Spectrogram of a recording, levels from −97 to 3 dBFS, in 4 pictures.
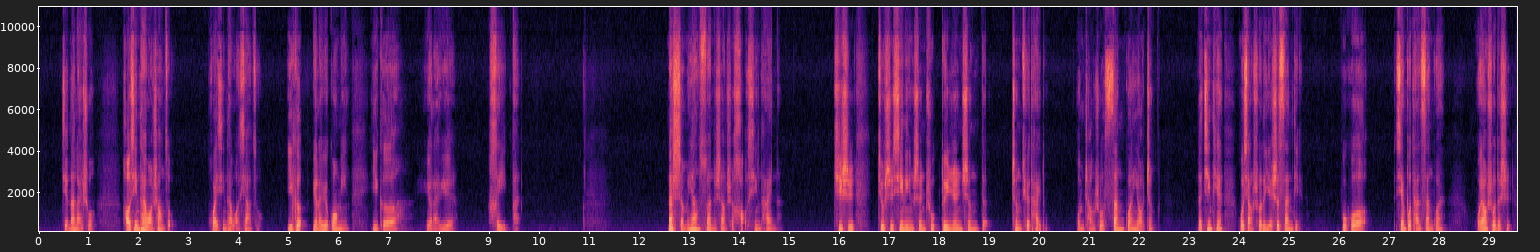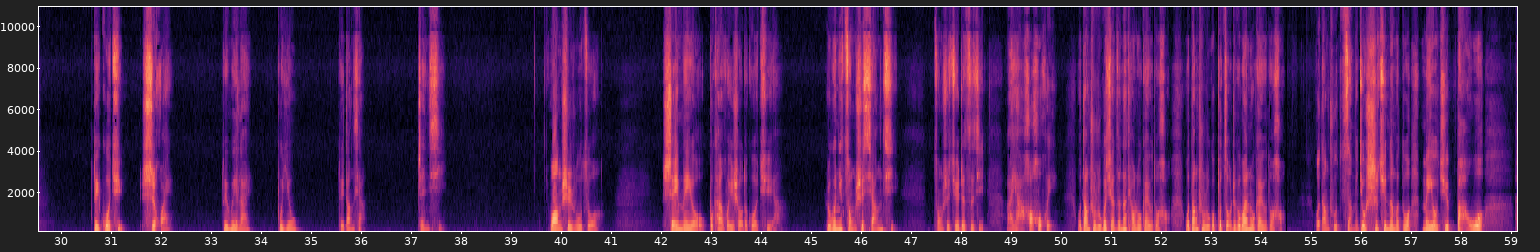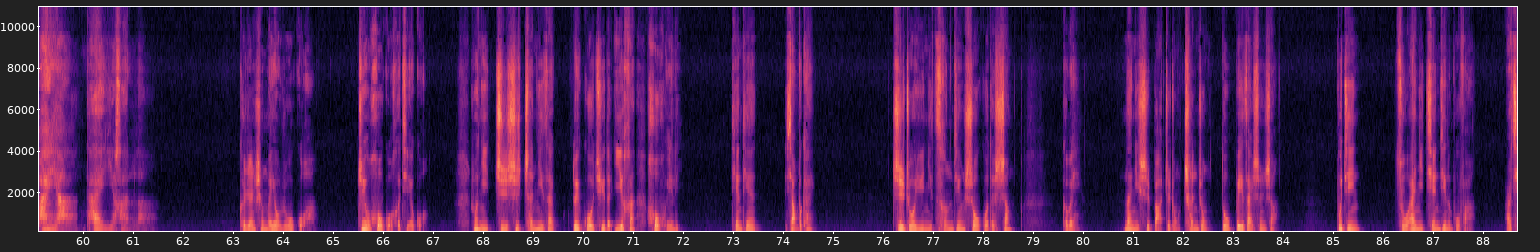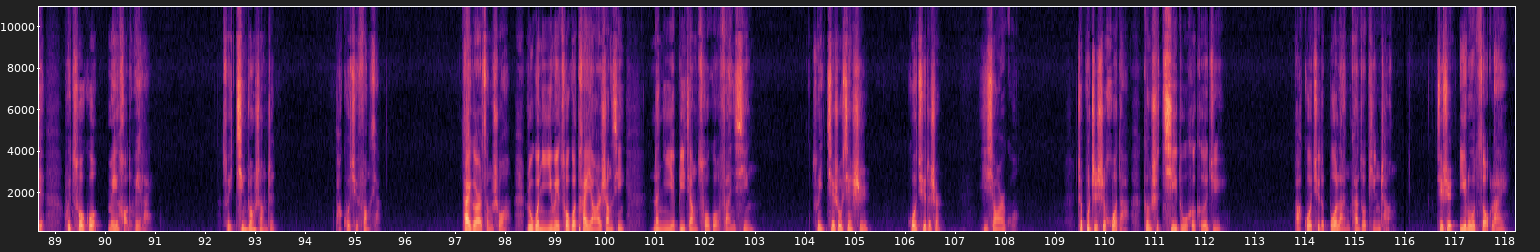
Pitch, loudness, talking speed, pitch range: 135 Hz, -25 LUFS, 180 characters per minute, 110-175 Hz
